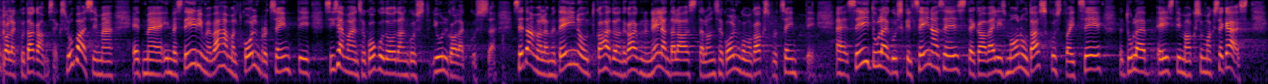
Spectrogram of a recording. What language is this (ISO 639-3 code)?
est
